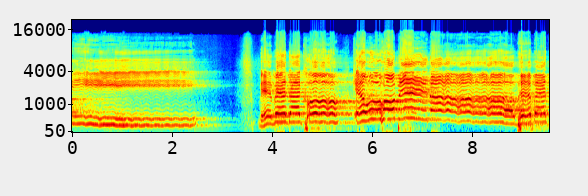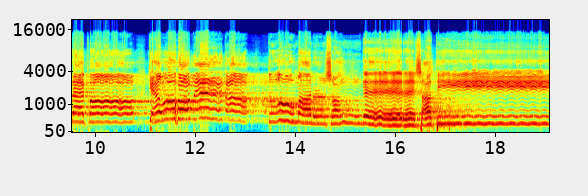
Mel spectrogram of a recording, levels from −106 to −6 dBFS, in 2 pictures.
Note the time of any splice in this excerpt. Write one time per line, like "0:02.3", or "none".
none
